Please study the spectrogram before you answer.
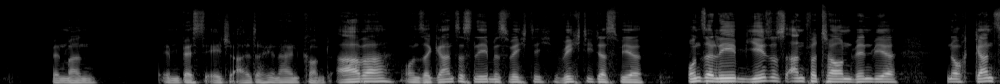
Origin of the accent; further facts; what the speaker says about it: Canada; German is a second language; moved away; Ich bin ursprünglich aus Kanada, habe meine wunderbare Frau aus Friesland kennengelernt und bin seit, wie viele Jahren bin ich aus Friesland? Gefühlt 50 Jahre, aber ja, seit vielen Jahren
